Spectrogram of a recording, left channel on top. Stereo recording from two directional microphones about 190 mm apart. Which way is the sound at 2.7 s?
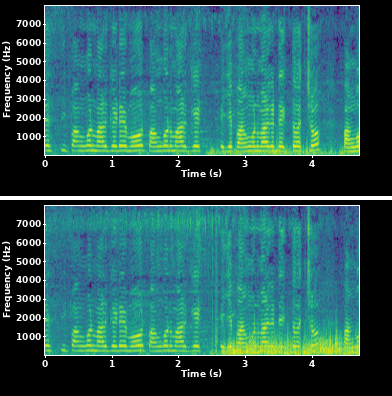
Centre (ahead or behind).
